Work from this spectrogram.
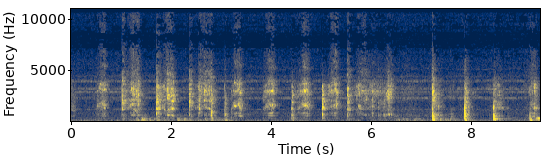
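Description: Wheat flour roasting in desi ghee in a large pot for Rajasthani gund laddu, stirred steadily with repeated scraping strokes and occasional sharper knocks against the metal, moderately close with no talk.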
